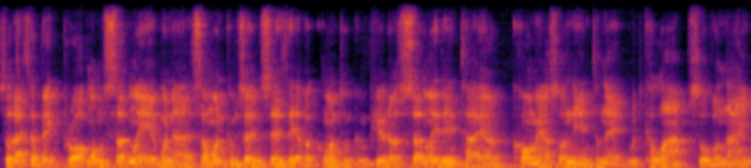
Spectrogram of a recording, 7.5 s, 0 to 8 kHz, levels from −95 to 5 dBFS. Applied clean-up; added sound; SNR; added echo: none; Engine; 15 dB; reverberation time 0.8 s.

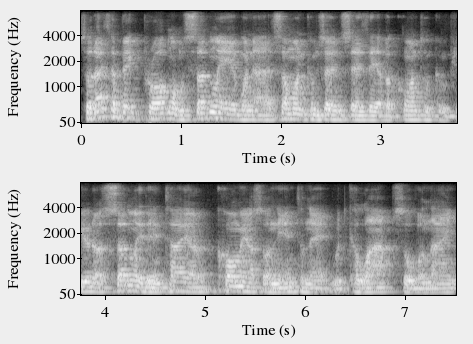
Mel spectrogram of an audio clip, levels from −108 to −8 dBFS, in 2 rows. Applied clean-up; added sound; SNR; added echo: neural separator model SepFormer DNS4.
